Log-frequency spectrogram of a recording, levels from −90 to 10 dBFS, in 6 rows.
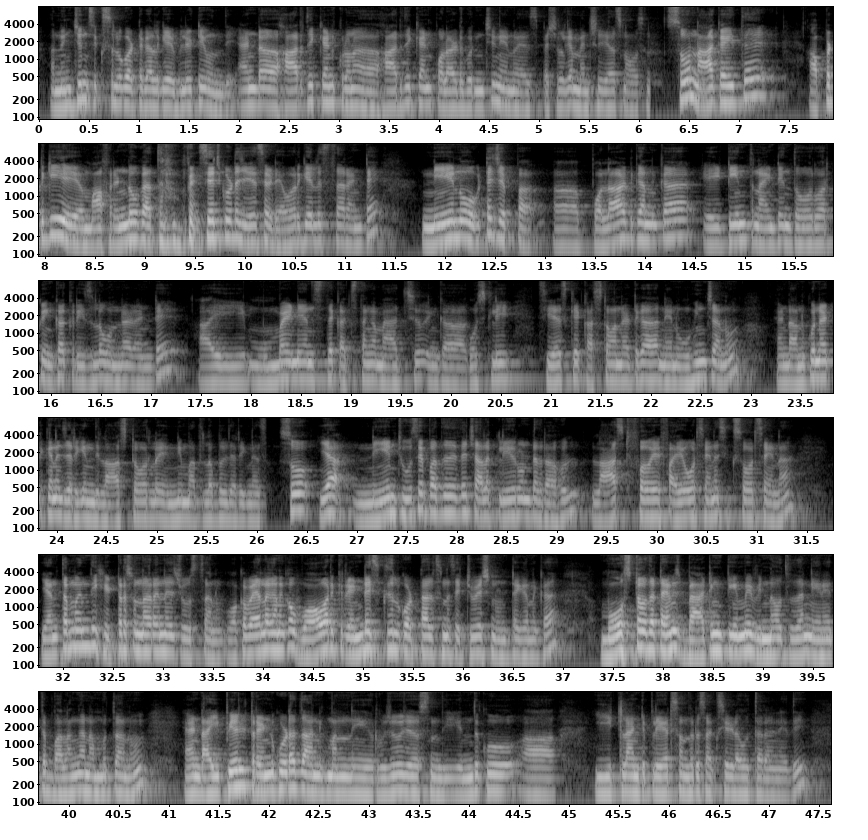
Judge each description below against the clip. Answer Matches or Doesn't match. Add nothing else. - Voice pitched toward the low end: Doesn't match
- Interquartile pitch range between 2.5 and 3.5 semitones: Matches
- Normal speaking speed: Doesn't match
